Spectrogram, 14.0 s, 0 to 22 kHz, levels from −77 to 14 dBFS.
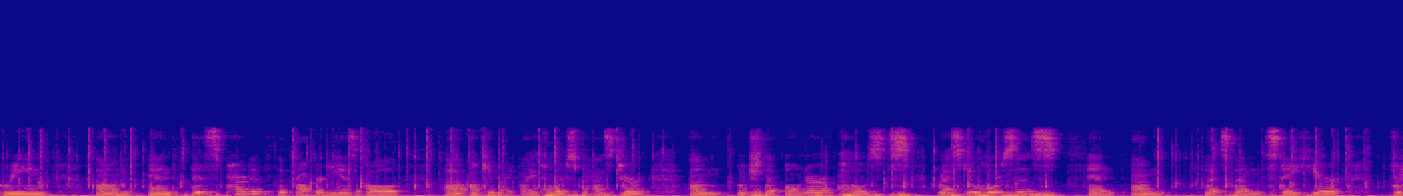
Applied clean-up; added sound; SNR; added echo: none; Computer keyboard; 6 dB; reverberation time 0.2 s.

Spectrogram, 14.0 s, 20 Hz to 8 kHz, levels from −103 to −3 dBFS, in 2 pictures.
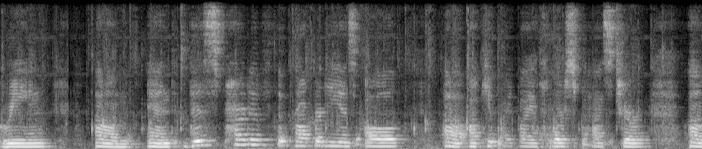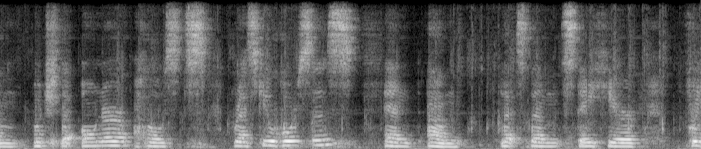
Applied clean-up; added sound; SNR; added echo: neural separator model SepFormer DNS4.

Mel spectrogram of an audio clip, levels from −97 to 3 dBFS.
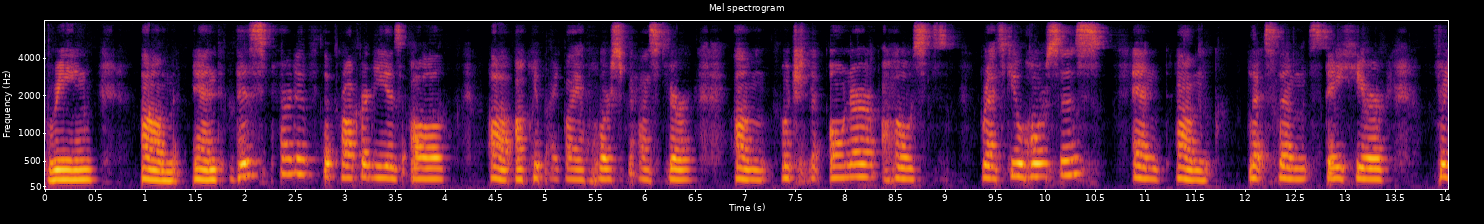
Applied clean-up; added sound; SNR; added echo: neural mask model DeepFilterNet 3.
